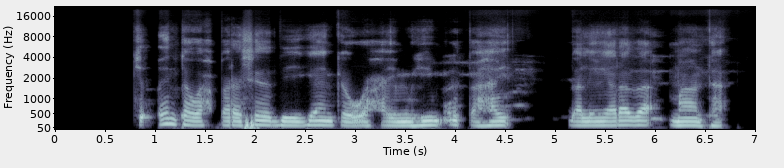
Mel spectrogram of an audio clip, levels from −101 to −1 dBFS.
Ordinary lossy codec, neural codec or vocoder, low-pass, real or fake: none; autoencoder, 48 kHz, 128 numbers a frame, DAC-VAE, trained on Japanese speech; 19.8 kHz; fake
